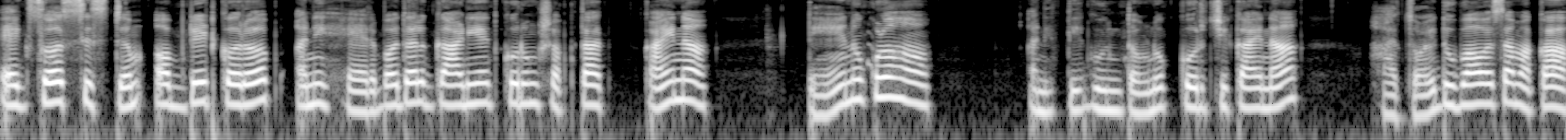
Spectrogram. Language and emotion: Goan Konkani, fearful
